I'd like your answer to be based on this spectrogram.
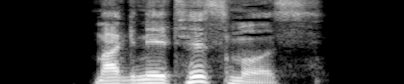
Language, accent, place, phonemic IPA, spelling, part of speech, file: German, Germany, Berlin, /maɡneˈtɪsmʊs/, Magnetismus, noun, De-Magnetismus.ogg
- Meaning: magnetism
